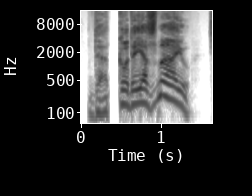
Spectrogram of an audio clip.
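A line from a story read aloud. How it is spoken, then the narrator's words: Exasperated shout. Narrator (Russian): в сердцах крикнул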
